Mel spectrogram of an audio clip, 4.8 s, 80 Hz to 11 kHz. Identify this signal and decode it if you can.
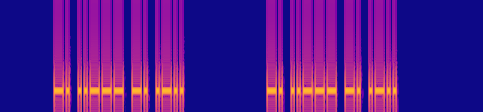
Morse code, heard as a keyed tone, about 38 wpm, 700 Hz. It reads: N2NL N2NL
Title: Call Signs Repeated 3x - 40wpm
